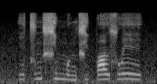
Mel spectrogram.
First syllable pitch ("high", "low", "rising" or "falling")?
low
